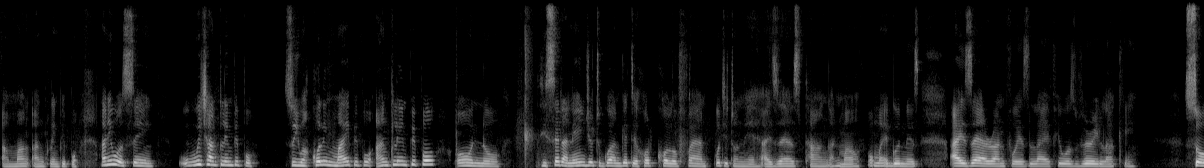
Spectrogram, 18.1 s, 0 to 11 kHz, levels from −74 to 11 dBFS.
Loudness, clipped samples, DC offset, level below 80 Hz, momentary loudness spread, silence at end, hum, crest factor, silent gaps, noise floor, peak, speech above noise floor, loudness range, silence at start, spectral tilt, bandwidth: -18 LUFS; under 0.1%; under 0.1%; -66 dBFS; 12 LU; 0 s; none; 18 dB; none; -61 dBFS; 0 dBFS; 44 dB; 4 LU; 0 s; -6.5 dB/octave; 11 kHz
